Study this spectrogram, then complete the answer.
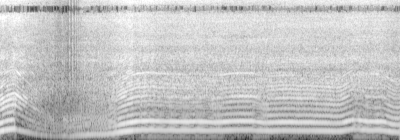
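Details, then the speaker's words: Old Craftsman chainsaw that sat for years, cutting wood; pitch sags sharply then recovers with small dips; bogging under load, owner notes engagement trouble, needed more fuel, ring seems a little stuck. "The only thing I'm having a problem with is the engagement. So I had to add a little more fuel to it."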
